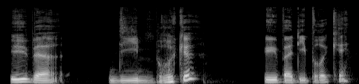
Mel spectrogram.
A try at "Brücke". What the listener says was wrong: Über die Brücke. Be careful. It's the Ü sound. It's Brücke, not Brücke. Yeah, you have to pay attention at the Ü sound.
